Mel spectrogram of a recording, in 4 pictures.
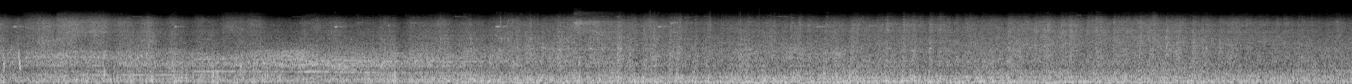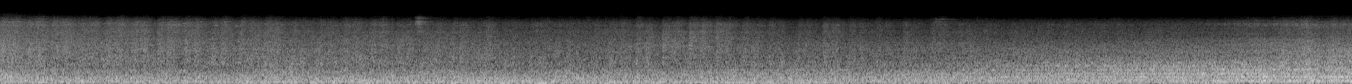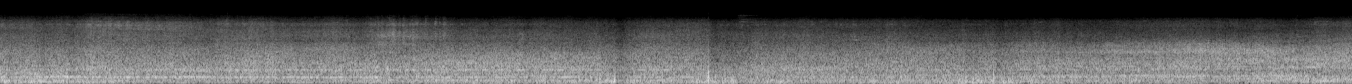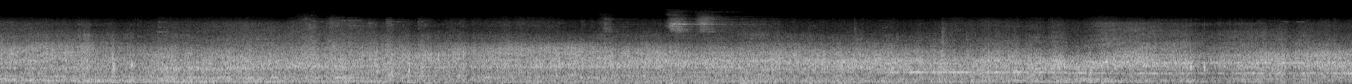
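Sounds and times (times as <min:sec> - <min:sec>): wheels clicking over rail joints: 0:00.0 - 0:23.4
thin wheel squeal: 0:47.2 - 0:47.8.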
